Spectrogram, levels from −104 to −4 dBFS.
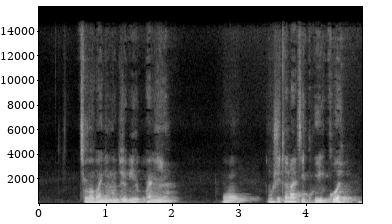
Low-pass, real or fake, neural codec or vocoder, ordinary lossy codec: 14.4 kHz; fake; codec, 32 kHz, 1.9 kbps, SNAC; AAC, 64 kbps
